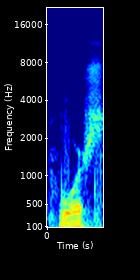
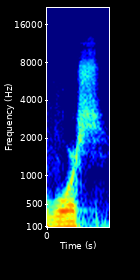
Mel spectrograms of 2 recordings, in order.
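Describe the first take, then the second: First: It is said in a standard American accent. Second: It is said in a Pittsburgh accent. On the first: "instead of" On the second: "a Pittsburghese kind of word that might slip in"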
